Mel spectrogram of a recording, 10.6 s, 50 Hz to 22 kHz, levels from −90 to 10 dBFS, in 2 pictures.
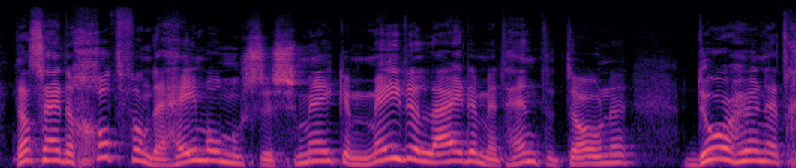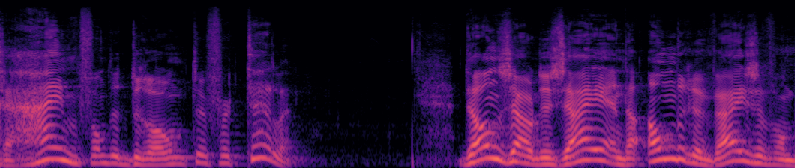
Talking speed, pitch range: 175 wpm, 155-235 Hz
